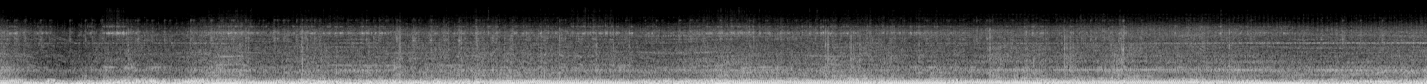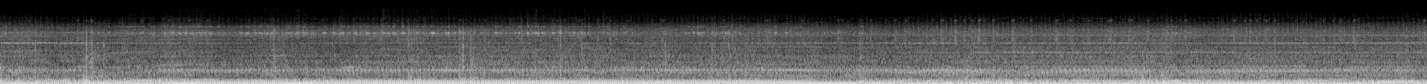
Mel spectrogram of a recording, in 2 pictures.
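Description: Ural sidecar motorcycle's air-cooled boxer twin engine running while riding slowly through snow, its note changing several times as the throttle opens and closes.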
